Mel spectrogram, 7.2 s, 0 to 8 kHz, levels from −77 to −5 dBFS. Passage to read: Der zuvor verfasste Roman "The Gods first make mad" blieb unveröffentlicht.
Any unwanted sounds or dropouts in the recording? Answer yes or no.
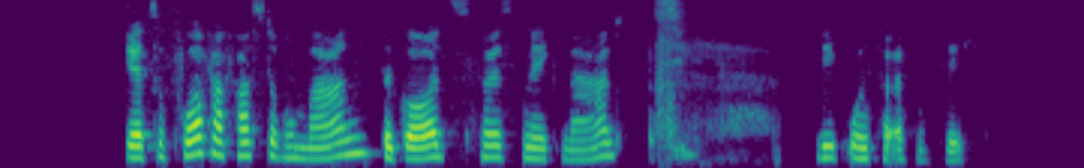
yes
